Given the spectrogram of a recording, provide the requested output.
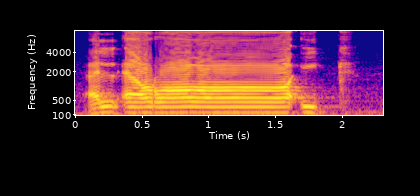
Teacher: عندنا هنا مد متصل يمد بمقدار 4 حركات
